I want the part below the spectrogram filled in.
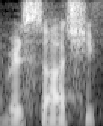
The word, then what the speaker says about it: Versace: When you see the V-E-R-S-A-C-E, you pronounce it Versace.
